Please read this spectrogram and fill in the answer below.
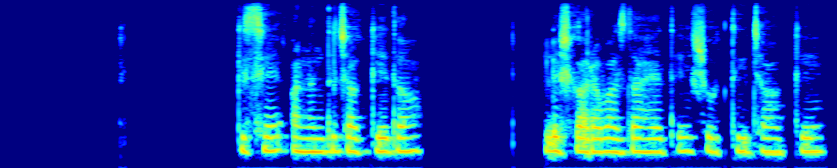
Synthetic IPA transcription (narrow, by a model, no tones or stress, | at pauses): kɪsẽaːnə̃nt̪d͡ʒaːɡed̪aː | ləʃkaːɾaʋaːzd̪aɦɛt̪ʰeʃʊɾt̪id͡ʒaːɡe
